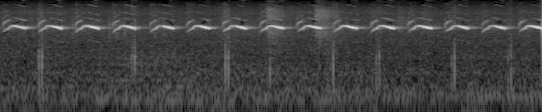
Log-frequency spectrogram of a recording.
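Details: Ciblek (bar-winged prinia) in tembakan song, a steady chain of sharp, high, down-slurred whistled notes about three per second, evenly spaced, with soft ticking clicks in the background.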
